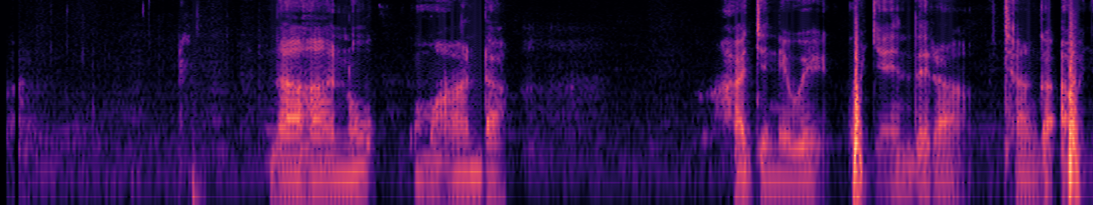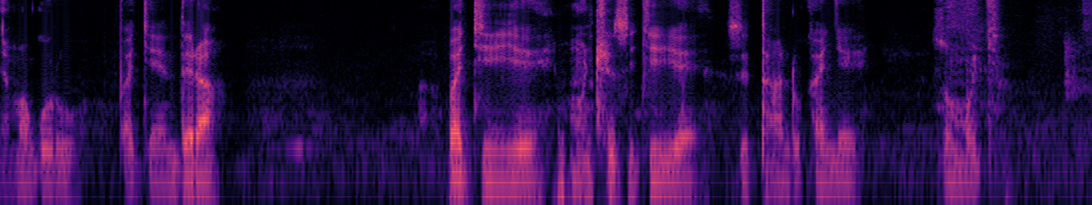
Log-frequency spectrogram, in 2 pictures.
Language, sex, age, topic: Kinyarwanda, male, 18-24, government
